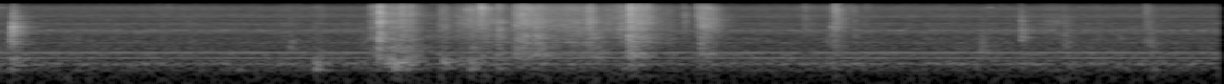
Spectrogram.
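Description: Dishes and kitchenware being handled in a kitchen: a cluster of clattering knocks and clinks from about two and a half to five seconds in, then a few single knocks, over a steady hum.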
